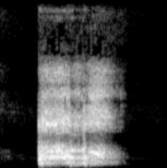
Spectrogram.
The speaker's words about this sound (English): I'm gonna cough, excuse me.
